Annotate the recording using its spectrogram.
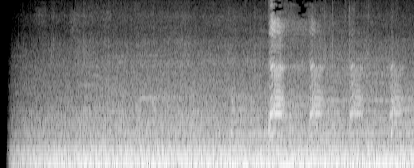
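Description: A car's interior road and engine rumble while driving fades in and runs on steadily. From a little past halfway, a series of short sharp sounds comes in, about two or three a second.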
